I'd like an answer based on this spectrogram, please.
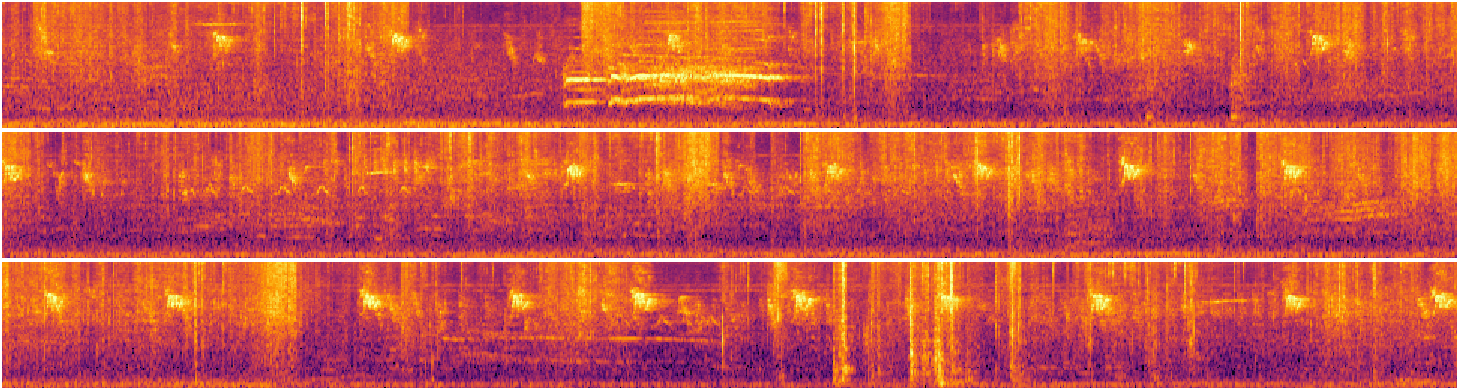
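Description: A rooster crows once about four seconds in, with fainter crowing later. Short snaps and rustles come from hands picking red leaf lettuce leaves.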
